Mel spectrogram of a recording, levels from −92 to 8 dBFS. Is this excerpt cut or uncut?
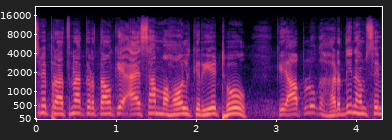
uncut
